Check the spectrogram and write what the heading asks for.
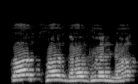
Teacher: come from the back of the throat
